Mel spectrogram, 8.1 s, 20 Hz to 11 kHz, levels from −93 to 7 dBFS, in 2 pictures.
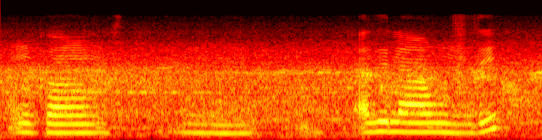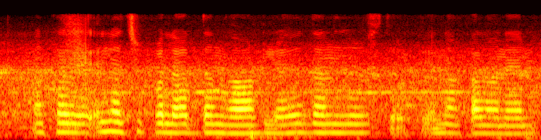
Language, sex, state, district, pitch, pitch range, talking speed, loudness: Telugu, female, Telangana, Nalgonda, 205 Hz, 195-215 Hz, 105 wpm, -18 LUFS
